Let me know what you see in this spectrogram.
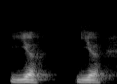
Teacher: the place of articulation moved up to the hard palate, and that's where you get your y sound. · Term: palatalized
